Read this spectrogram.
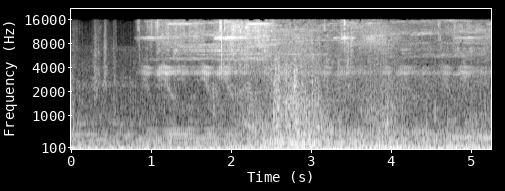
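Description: A shimmering magical whoosh swells and rings.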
